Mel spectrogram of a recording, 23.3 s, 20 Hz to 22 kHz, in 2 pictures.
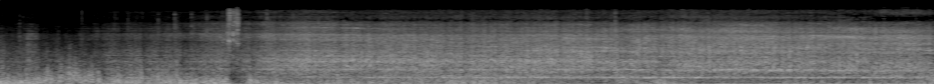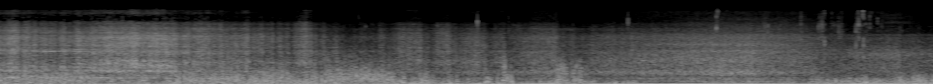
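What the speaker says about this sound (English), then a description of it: "Next up through the middle for LNER is 800-110, working 1 Whiskey 16, the Highland Chieftain, from London King's Cross to Inverness" LNER Azuma 800-110 on the Highland Chieftain from London King's Cross to Inverness runs through the middle road of Peterborough station, a loud, steady rumble with wind buffeting over about twenty seconds and no talk.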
